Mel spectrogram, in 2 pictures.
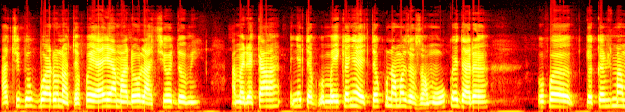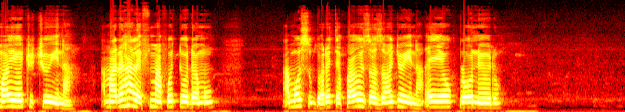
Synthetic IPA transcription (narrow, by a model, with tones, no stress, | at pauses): a˨t͡ɕ̪i˦ɡ͡bo˦ɡ͡bo˦a˨ɖo˦nɔ̃˨t̪e˨ɸe˦ja˨˦e˦a˨m˨ã˨ɖe˦wo˦la˨t͡ɕi˦wo˦d̪o˦mĩ˦ | a̰˨mẽ˨ɖe˨ka˦ɲɛ̃˦t̪e˨mẽ˨ji˨ke˦ɲɛ̃˦˨t̪e˦ku˦nã˨mɛ̃˦zɔ˨zɔ̃˨mõ˨wo˦ke˦d̪a˨ɖe˦ | wo˦ɸe˦ke˨ke˦vi˦mã˦mẽ˨e˦je˦wo˦t͡ʃu˦t͡ʃũ˦ji˨nã˨ | a̰˨m˨ã˨ɖe˦ɦã˦le˨fi˦mã˨ɸo˦t̪o˦˨ɖə˨mõ˦ | a̰˨me˦wo˦su˨ɡ͡bɔ˨ɖe˦t̪ɛ˨ɸe˦a˦je˦wo˦zɔ˨zɔ̃˨m˦d͡ʒo˦ji˨nã̰˨ʔe˦je˦wo˦k͡plɔ˦wo˦nẽ˨˦wo˦ɖo˦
